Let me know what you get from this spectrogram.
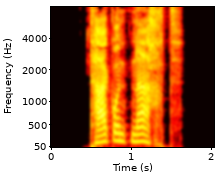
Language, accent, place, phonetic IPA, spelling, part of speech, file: German, Germany, Berlin, [ˈtaːk ʊnt ˈnaxt], Tag und Nacht, phrase, De-Tag und Nacht.ogg
- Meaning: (adverb) day and night, night and day; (noun) day and night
